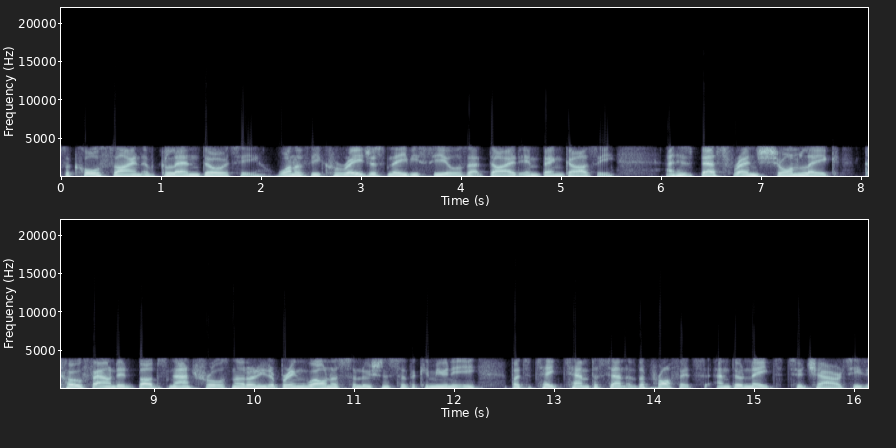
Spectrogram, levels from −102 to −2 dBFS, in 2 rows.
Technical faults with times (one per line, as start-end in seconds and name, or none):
none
